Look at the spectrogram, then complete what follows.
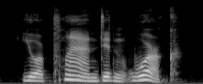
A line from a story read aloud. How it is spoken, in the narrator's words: Morris said angrily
